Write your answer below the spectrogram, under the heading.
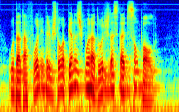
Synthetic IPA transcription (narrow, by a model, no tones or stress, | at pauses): ʊd̪at̪afoʎɐẽnt̪ɾeviʃt̪owapẽnɐzʊzmoɾad̪oɾɪzd̪ɐsid̪ad͡ʒɪd͡ʒɪsɐ̃w̃pawlʊ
